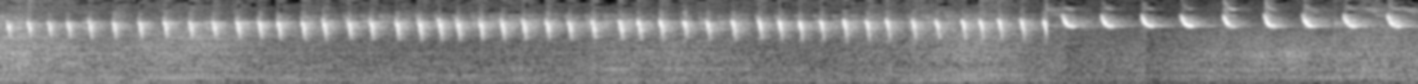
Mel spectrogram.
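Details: Bar-winged prinia, locally called ciblek padi, singing a loud high trill of rapid even notes, then switching after about five seconds to a slower series of sharp downslurred chips.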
